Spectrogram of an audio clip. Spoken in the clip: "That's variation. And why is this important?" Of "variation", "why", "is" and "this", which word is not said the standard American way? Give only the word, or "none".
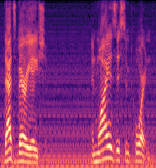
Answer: none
